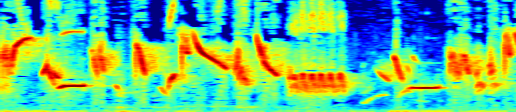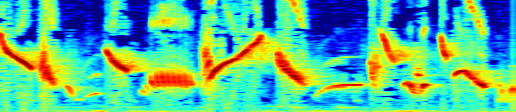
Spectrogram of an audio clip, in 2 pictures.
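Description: A Black-throated Canary sings a fast, unbroken stream of high twittering notes with quick rising and falling slurs and buzzy trills, over a faint low hum.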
